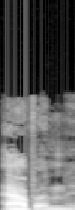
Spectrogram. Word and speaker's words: Avon: The River Avon, pronounced Avon in Ontario, ran through it.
